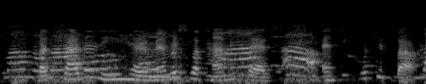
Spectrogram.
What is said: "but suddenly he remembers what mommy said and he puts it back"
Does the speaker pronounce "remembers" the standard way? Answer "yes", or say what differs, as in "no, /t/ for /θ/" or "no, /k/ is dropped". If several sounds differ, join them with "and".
no, /s/ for /z/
